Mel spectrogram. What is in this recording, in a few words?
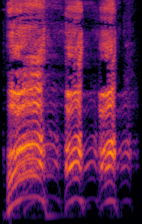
skeleton king wraith laugh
